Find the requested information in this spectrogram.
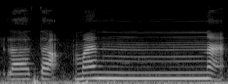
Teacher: Ismam itu mencampurkan bacaan doma dengan bacaan sukun. Dengan cara membacanya, bibirnya seperti kita berbicara huruf U. Jadi la ta'manna agak dicondongkan.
